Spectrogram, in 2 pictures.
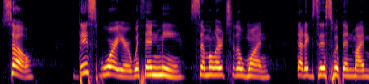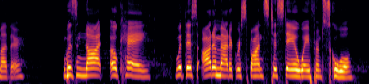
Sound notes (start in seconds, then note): none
